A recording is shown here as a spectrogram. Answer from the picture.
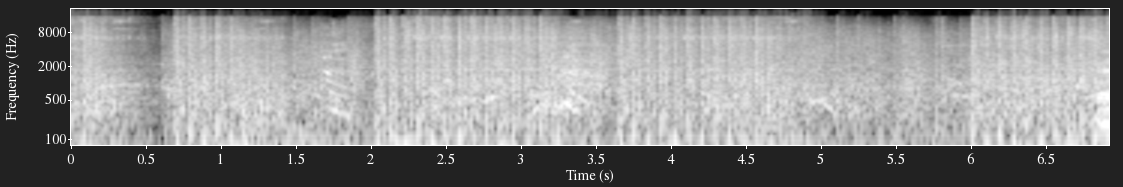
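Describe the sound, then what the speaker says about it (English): Sustained gunfire in Fallout 76, rapid repeated shots in a dense, continuous volley lasting several seconds, loud and close. "And I'll just keep shooting you from here"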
